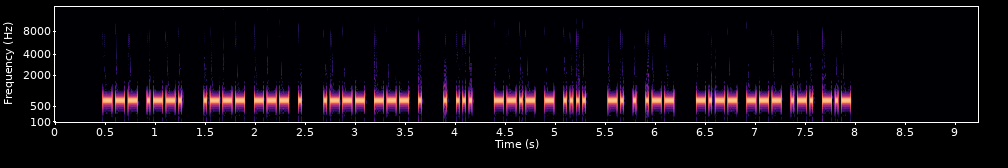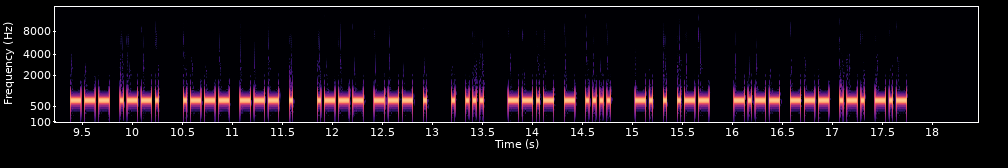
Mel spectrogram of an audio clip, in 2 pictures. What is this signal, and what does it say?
Morse code, heard as a keyed tone, about 33 wpm, 700 Hz. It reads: OP JOE JOE ES QTH NEW YORK OP JOE JOE ES QTH NEW YORK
